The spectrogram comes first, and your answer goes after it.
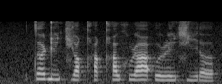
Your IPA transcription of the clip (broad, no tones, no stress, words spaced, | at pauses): tʌ ɖĩt͡ɕuqʰʊ qʰʌxʷ ɭɑʔu ɭĩɕiɾʌ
